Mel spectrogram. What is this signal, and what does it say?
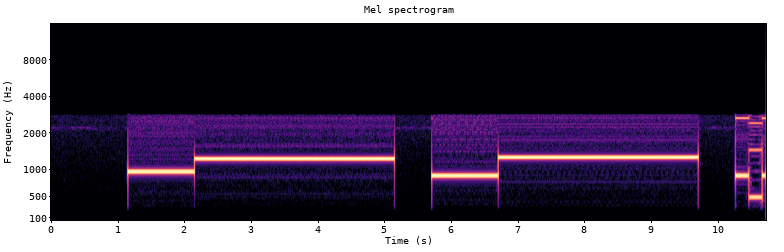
Two-tone page, heard as a one-second tone, then a three-second tone, about 950 then 1220 Hz, about 880 then 1250 Hz. It is heard from 1.2 to 9.7 s.
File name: pager / 94 RESCUE OFC / wcalert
